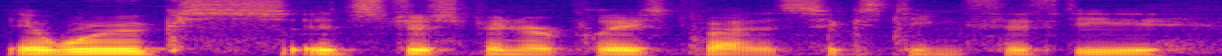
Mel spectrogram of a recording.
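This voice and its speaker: A collector presents his weather radios in a warm, lowish voice that barely moves in pitch, at normal speed. The recording is low quality, with clear background noise. His showcase is casual and unscripted, rambling, self-correcting and blunt.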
